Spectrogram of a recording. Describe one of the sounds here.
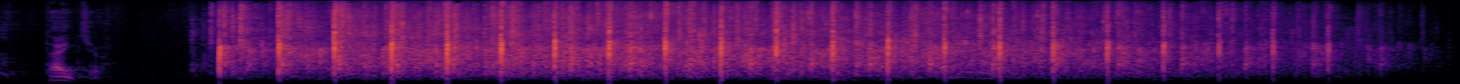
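An audience claps loudly and steadily, then fades.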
